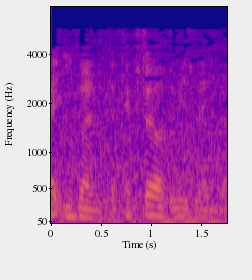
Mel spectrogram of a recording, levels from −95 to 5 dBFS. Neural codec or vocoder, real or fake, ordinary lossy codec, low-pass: codec, 16 kHz, 16 kbps, FunCodec, trained on Chinese and English, 50 frames a second; fake; MP3, 24 kbps; 7.2 kHz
